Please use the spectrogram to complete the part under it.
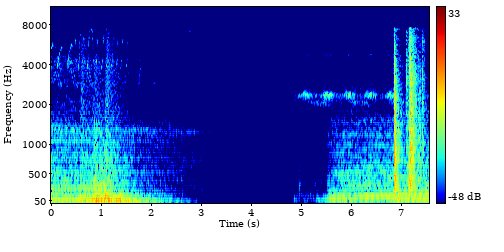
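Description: A key unlocks a door with two sharp clicks over steady chirping insects, after an earlier sound fades into a few seconds of silence.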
